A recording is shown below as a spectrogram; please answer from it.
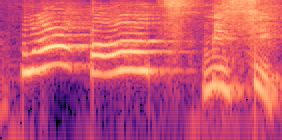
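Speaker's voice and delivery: very high squeaky What; [name] squeak. Acted. Fake [name] squeaks in surprise at Cathy.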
